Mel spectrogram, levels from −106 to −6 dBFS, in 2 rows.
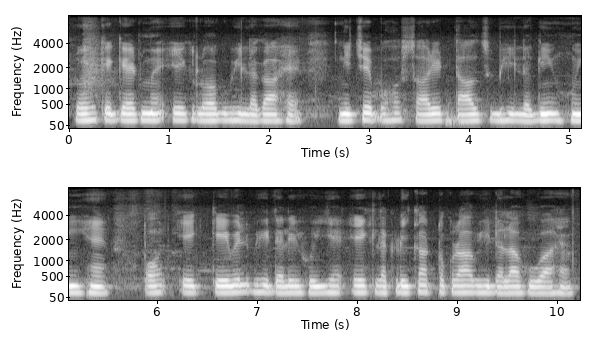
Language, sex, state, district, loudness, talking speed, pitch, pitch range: Hindi, male, Bihar, Muzaffarpur, -16 LUFS, 190 wpm, 130 Hz, 130-135 Hz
